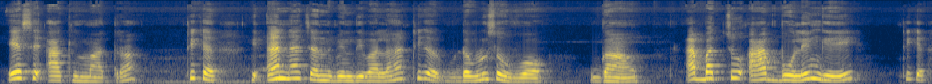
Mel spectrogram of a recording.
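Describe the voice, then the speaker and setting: A woman teaches children spelling in a fairly high, mellow voice. She is patient and repetitive and keeps checking that they have understood. The recording sounds dull and lo-fi.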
